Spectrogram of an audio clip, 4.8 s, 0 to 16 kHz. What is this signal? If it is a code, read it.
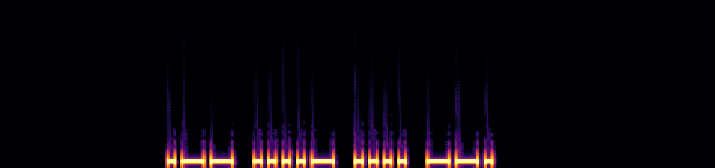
Morse code, heard as a keyed tone, about 25 wpm, 700 Hz. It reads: W4HG
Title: Easy Call Signs Repeated 3x - 25wpm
